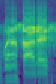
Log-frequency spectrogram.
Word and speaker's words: Buenos Aires: Yeah, Buenos Aires. Mendoza's pretty cool. You know, the vineyards and stuff. – Can I just say, the way that you just pronounced Buenos Aires was very impressive.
